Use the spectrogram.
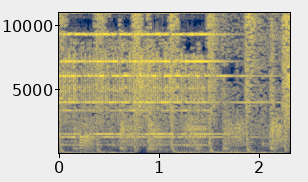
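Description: A telephone bell rings loudly and continuously in a TV quiz show booth, its bright metallic trill sounding over a busy background.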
